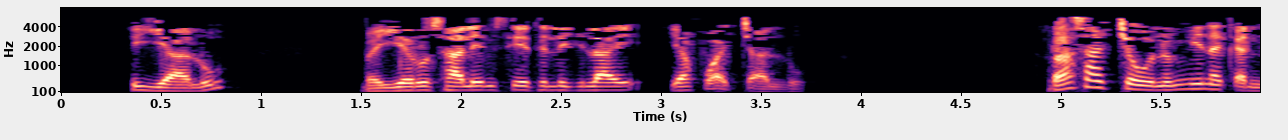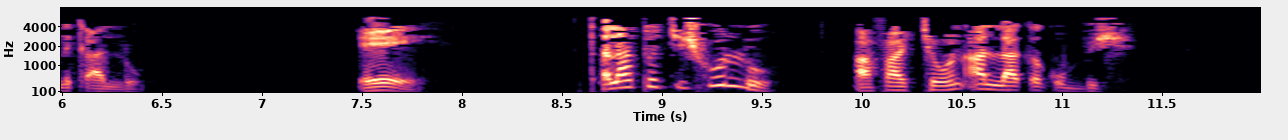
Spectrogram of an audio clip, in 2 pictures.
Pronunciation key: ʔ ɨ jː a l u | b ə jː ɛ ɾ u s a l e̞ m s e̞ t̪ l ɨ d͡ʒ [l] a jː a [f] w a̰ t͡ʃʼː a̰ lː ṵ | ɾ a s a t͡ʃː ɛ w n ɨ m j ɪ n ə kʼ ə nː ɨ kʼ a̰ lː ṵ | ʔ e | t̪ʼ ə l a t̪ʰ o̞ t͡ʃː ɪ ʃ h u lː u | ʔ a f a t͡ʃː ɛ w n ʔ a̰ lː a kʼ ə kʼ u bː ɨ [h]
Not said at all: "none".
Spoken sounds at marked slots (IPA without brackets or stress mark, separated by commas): l, f, ʃ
